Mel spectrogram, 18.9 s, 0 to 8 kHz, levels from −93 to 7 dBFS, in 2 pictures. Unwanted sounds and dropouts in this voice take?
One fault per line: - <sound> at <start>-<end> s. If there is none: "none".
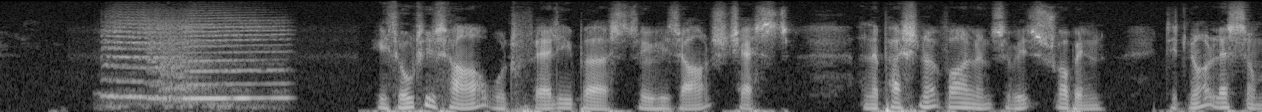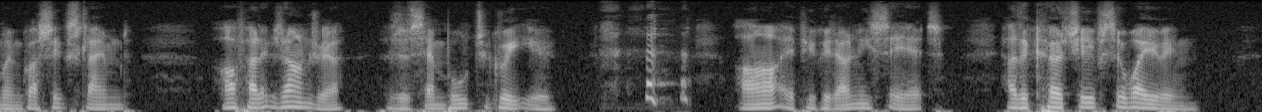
- squeak at 0.7-2.2 s
- laugh at 14.0-14.7 s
